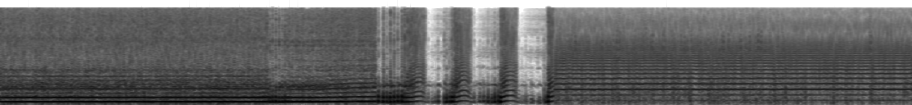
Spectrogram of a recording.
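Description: Small home-made gas-fuelled pulse jet engine running with a loud, steady buzzing drone over a hiss. About five seconds in it cuts in and out, its pitch swooping up and down for a couple of seconds, then it settles back into a steady drone at a slightly higher pitch.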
